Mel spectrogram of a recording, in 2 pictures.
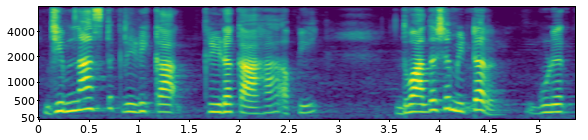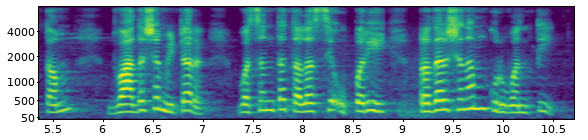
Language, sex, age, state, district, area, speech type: Sanskrit, female, 60+, Maharashtra, Nanded, urban, read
